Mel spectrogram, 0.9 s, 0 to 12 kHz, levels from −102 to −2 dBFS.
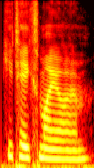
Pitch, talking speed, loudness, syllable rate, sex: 200 Hz, 255 wpm, -16 LUFS, 5.9 syllables/s, female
